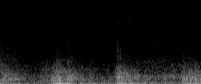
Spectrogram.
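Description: Soft footsteps on carpet, a few muffled thuds about 0.7 s apart, over a low steady room hum.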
